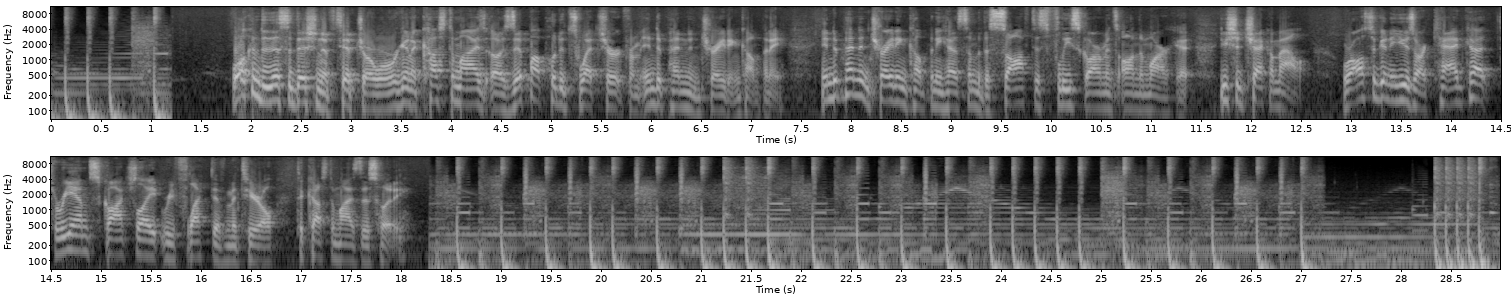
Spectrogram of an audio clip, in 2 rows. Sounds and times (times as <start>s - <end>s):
Music: 0.0s - 1.2s, 18.3s - 28.9s
Speech: 1.6s - 18.2s.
